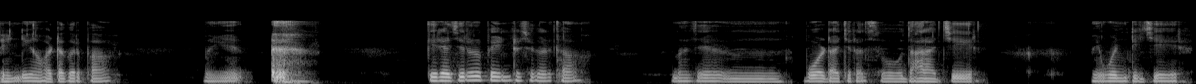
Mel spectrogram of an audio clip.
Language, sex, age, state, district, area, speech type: Goan Konkani, female, 45-60, Goa, Murmgao, urban, spontaneous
